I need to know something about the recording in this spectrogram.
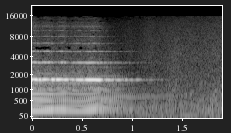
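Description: A flute plays a high melody that ends on a held note.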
